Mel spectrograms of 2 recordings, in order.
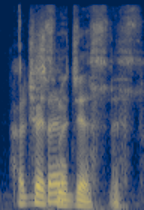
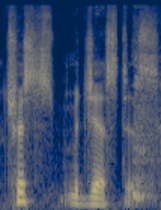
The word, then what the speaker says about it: Trismegistus: Trismegistus. Trismegistus.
